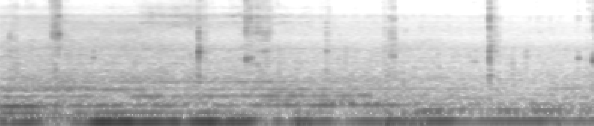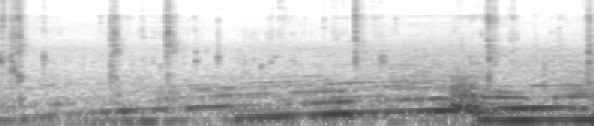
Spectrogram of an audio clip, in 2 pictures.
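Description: German Shepherd chewing chicken feet, the bones cracking in sharp, irregular crunches about once a second. A low droning hum runs underneath.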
